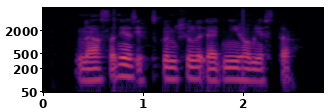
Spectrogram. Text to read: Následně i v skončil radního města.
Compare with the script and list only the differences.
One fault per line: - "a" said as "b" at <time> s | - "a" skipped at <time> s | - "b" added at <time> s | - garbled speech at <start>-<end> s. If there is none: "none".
none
